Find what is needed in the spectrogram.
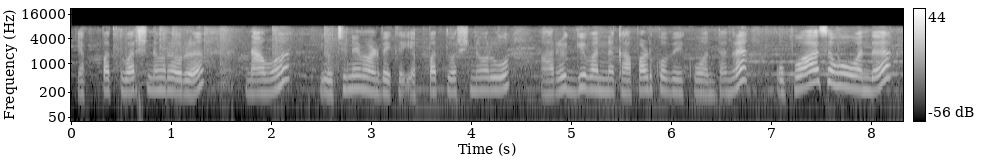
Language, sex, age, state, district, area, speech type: Kannada, female, 30-45, Karnataka, Dharwad, urban, spontaneous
